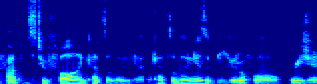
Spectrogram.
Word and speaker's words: Catalunya: to talk about is Catalunya there's a lot going on there and here's what you need to know so Catalunya or Catalonia in the English pronunciation is an autonomous region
